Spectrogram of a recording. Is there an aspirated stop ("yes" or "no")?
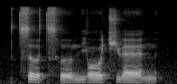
yes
